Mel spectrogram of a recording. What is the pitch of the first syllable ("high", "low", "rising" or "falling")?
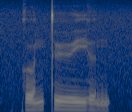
rising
